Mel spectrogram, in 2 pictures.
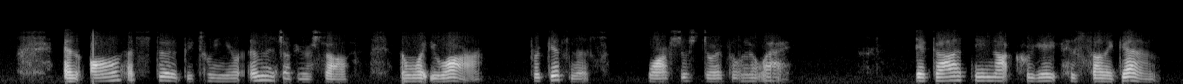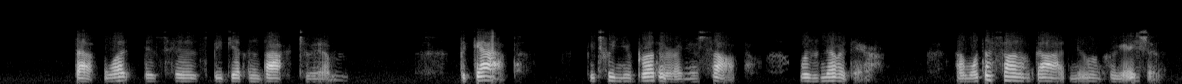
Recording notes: ACIM Daily TEXT Conference Call.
